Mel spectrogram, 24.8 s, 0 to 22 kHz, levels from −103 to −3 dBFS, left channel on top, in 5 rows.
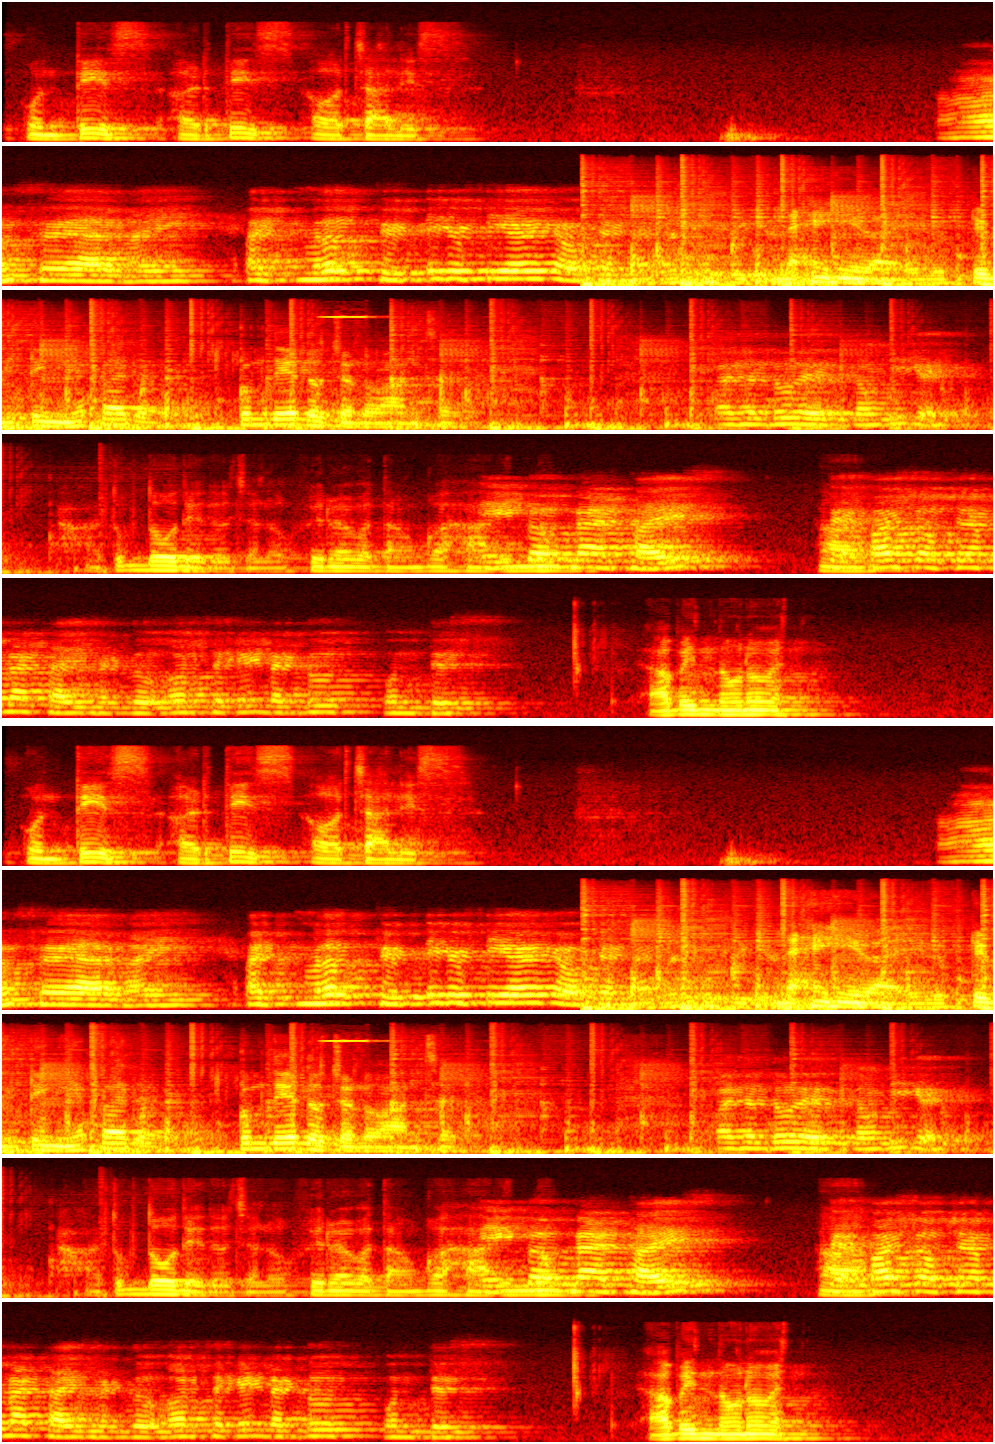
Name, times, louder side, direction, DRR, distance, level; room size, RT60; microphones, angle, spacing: voice 1, 0.1-2.1 3.6-3.7 8.8-10.7 11.1-12.2 13.0-13.1 15.1-17.7 18.9-19.2 23.0-23.7, right 1 dB, 35° right, 4 dB, 2.1 m, -23 dB
voice 2, 4.7-8.2 13.5-14.6 17.2-18.4 19.0-22.1, right 1 dB, 10° right, -5 dB, 6.5 m, -24 dB
sound 1, 7.8-15.4, equal, 5° left, 6.8 m, -27 dB
22.0 x 16.5 x 8.7 m, 0.62 s
head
